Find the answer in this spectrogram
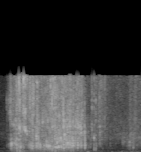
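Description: Car tyre rolling over a pile of pickled gherkins on asphalt and crushing them: a loud burst of crunching and squashing lasting about a second, then a few smaller cracks as the last ones burst.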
